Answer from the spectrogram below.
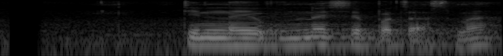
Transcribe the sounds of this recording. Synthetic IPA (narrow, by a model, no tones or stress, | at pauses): t̪inlʌjunːʌjsːʌjpʌt͡sasma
